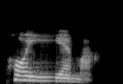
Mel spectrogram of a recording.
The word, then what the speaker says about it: Poiema: I think the way you pronounce it is Poiema. And the spelling is P-O-I-E-M-A.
